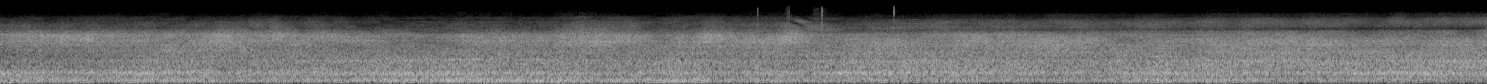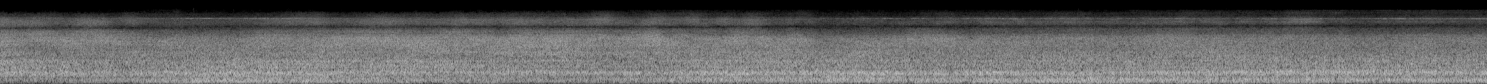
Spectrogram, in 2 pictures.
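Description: The Embraer 195's two GE CF34-10E turbofan engines running at low taxi thrust: a steady jet whine with a thin high-pitched tone over it, louder in the second half.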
